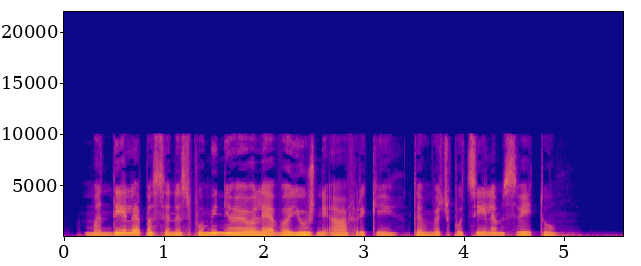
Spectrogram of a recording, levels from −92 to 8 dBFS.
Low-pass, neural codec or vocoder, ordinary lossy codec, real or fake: 9.9 kHz; none; MP3, 64 kbps; real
